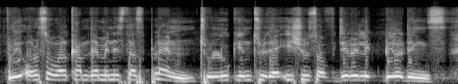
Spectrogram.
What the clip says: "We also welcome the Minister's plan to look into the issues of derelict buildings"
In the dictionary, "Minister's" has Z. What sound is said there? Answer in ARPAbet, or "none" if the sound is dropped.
S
